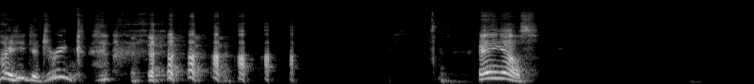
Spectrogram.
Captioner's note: laughter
